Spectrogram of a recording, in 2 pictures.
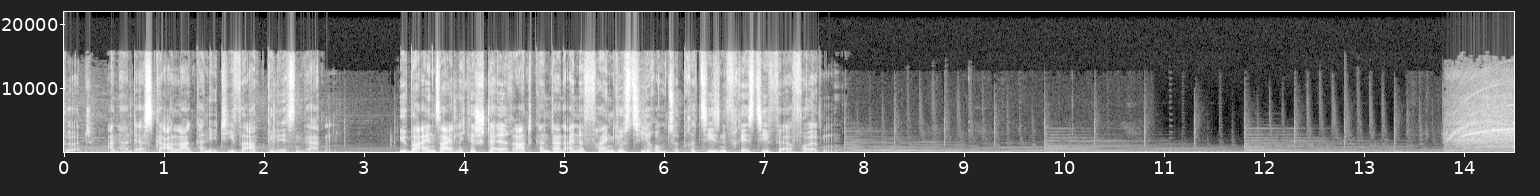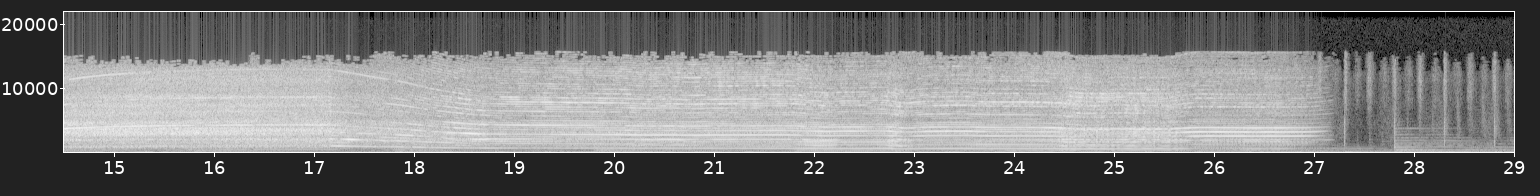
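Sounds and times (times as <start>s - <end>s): background music with steady beat: 0.0s - 29.0s
router bit cutting wood: 13.8s - 27.2s
router motor whining: 13.8s - 27.2s.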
